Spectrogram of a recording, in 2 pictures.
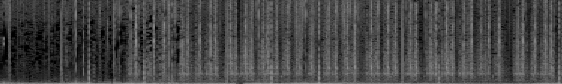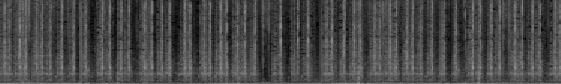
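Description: Rapid, irregular mechanical clicking, many strikes a second, that turns dense about two seconds in, over a low hum that swells and fades.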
